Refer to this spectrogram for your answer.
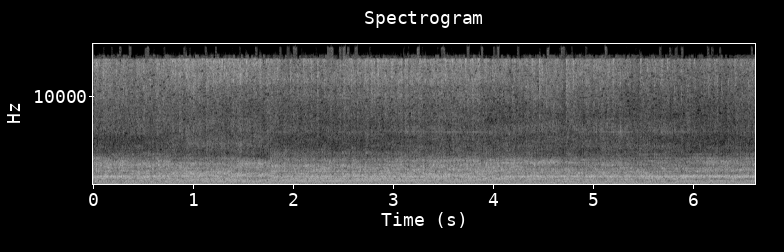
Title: Conduct load test of Generator 3500 KVA# Loud Noise#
